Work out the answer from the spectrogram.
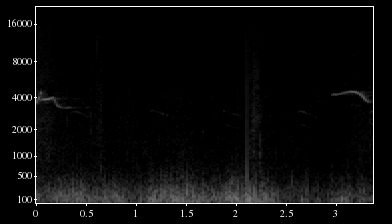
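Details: Rufous-naped lark calling on 30 January 2023: a thin whistled phrase that slides downward, heard at the start and again near the end, over steady low wind rumble.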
